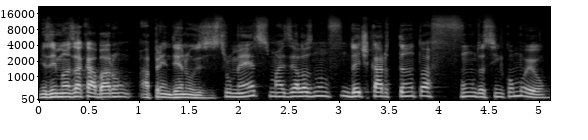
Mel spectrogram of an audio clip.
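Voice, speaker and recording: In a dark, mellow tone, a fairly high-voiced man rushes along at a very fast pace with hardly any pauses and ordinary pitch variation. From Brazil, Brasília (Federal District). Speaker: musician and audio/acoustics specialist. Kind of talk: interview podcast conversation.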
